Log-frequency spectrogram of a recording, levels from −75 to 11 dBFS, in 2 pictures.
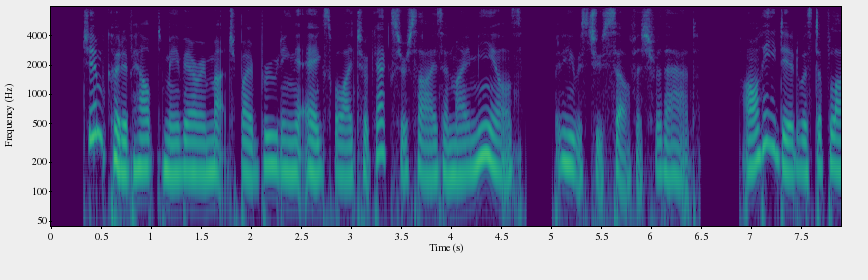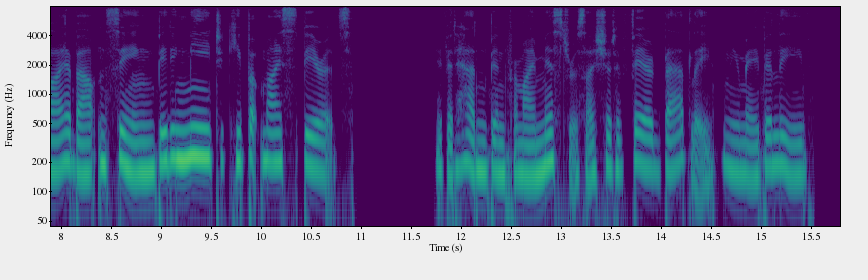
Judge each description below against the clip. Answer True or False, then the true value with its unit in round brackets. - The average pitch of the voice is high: False (170 Hz)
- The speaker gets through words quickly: True (215 wpm)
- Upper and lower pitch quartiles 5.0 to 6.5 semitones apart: False (3.7 semitones)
